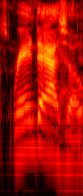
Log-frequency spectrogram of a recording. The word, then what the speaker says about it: Randazzo: Randazzo.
